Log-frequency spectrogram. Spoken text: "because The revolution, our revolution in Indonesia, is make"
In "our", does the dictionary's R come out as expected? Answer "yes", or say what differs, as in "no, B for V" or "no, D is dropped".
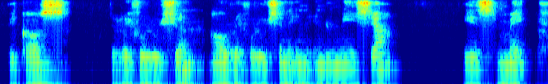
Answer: no, W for R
